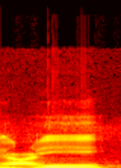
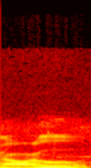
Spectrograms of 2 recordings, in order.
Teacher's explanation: آئین کا جو مخرج ہے جہاں سے یہ ادا ہوتا ہے، یہ حلق کا درمیانی حصہ ہے، وسط حلق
